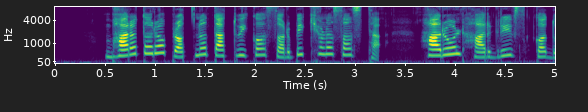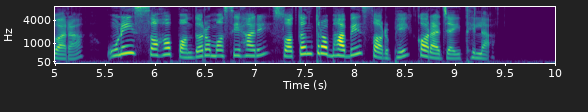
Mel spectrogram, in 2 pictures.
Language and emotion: Odia, neutral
